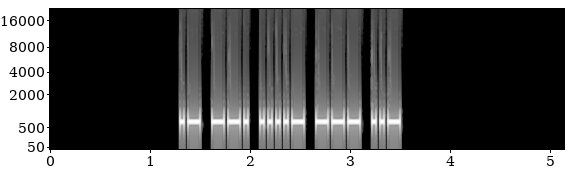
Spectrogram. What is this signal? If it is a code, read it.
Morse code, heard as a keyed tone, about 30 wpm, 700 Hz. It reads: AG4OU
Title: USA Call Signs - 5 Characters - Repeated 3x - 30wpm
